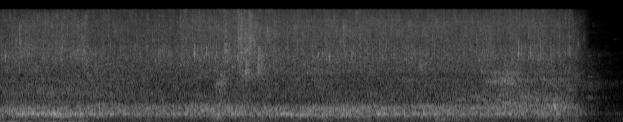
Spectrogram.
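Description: Water running from a bathroom washbasin's single-lever mixer tap into the basin, a steady rush that begins abruptly and dies away shortly before the end as the tap is shut off, with a few small splashes as water is scooped up to the face.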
